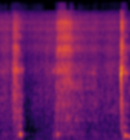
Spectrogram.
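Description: Acted coughing fit: two short harsh cough bursts with a long, noisy, wheezy breath in between.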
